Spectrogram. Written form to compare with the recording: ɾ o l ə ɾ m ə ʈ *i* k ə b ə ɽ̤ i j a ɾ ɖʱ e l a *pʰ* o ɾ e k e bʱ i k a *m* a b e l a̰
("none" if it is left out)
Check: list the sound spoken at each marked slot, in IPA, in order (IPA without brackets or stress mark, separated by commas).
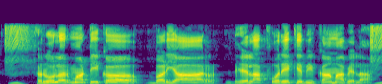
i, pʰ, m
